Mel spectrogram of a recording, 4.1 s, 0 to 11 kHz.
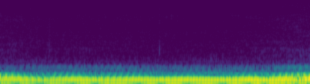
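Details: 2010 Dodge Charger just after first startup after destroying a set of heads: steady, even low idle rumble with no knocks, ticks or misses; engine sounds healthy.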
